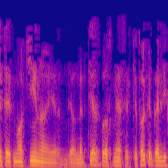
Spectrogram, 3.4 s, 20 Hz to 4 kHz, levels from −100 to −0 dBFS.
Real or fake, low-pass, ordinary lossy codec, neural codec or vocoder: fake; 3.6 kHz; MP3, 16 kbps; codec, 24 kHz, 1.2 kbps, DualCodec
